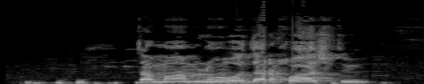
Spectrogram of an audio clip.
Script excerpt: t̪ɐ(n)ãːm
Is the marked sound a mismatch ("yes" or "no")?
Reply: yes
